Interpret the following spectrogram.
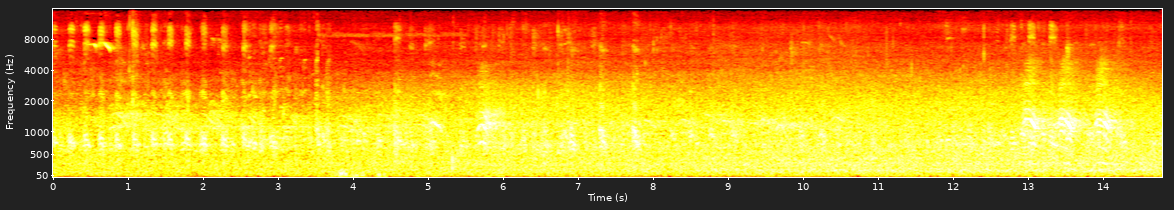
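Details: Eastern Japanese common toads, described as endangered, at the Magatama pond of Hakodate Hachimangu shrine on 2 May 2017: a run of pulsed, mid-pitched croaks repeated in quick succession, with short high bird chirps near the end.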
